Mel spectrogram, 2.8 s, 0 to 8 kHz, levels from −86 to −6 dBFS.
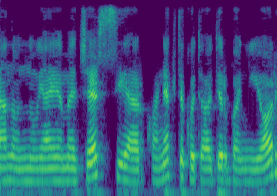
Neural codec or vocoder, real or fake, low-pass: none; real; 7.2 kHz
